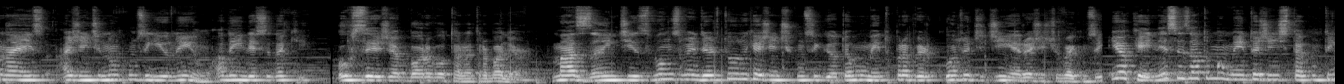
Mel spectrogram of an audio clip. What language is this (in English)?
Portuguese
